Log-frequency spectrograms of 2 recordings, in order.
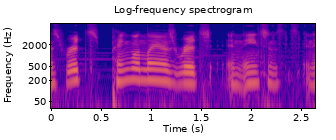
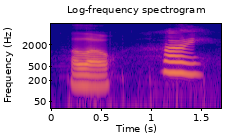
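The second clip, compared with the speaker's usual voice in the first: put-on clumsy, high-pitched little boy voice; 9 semitones higher, 8 dB louder than usual. Exploring Penguin Land in a game, trying out a Balloon Boy voice. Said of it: "a high-pitched balloon boy voice going".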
